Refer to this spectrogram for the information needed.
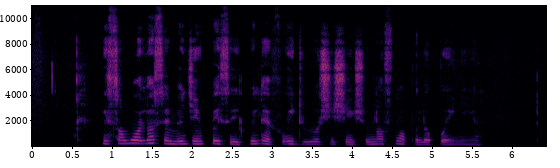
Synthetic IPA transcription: i˨sɔ̃˧wɔ˦ɔ˧lɔ˦sɛ˦˨mĩ˧˦d͡ʒi˦˧n̩˦k͡pe˦˨se˨˦˨i˨k͡pĩ˨˦lɛ˦˨fũ˨˦i˦˨du˨˦ɾo˦ʃi˧ʃẽ˧i˨ʃo˨˧˦nã˦fũ˦ɔ˦˨k͡pɔ˨lɔ˧k͡pɔ˨e˨nĩ˨j̃ã˨

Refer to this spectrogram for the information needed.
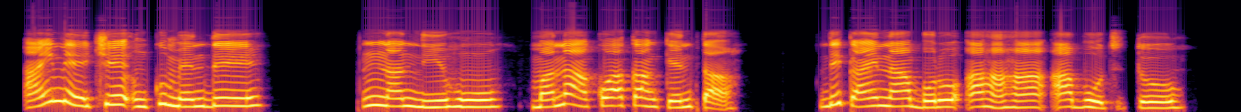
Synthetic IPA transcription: a˨ɲɪ˦ne˨t͡ʃe˦ŋ̩˨ku˦me˨n̩˦dɪ˦ | n̩˦na˨n̩˦ni˦ɦu˦ | ma˨na˦a˨kʊ˦a˦ka˦ŋ̩˨ke˨n̩˦ta˨ | n̩˦dɪ˦ka˨ɲɪ˦na˨a˦bʊ˨ɾʊ˦ʔa˦ɦa˨ɦa˦a˦bʊ˦˨o˨tu̥˨to˦

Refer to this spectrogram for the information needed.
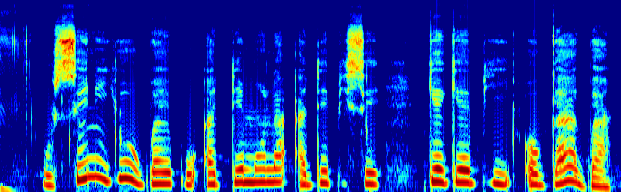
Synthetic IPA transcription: o˨se˦nĩ˦jo˦˨ɡ͡ba˨e˨k͡po˨ʔa˨d̥e˦mɔ̃˦la˦a̰˨de˦bi˦se˦ | ɡ̥ɛ˦ɡɛ˦bi˦ɔ˨ɡa˨˦˨ɡ͡ba˨

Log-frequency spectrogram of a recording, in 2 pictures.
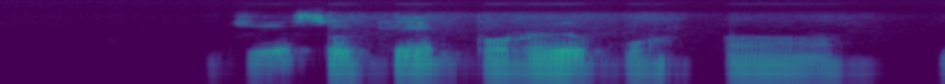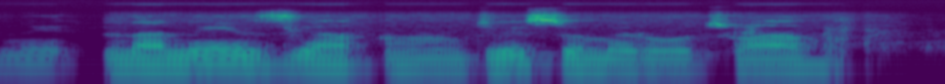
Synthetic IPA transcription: d͡ʒe˦so˨ke˦pʊ˨ɾe˦kʷʊ˨ | na˨ne˦zi˦a˦m̩˨d͡ʒe˦so˨me˨ɾʊ˨tu˨a˦ɦʊ̰˨

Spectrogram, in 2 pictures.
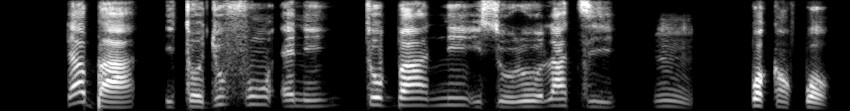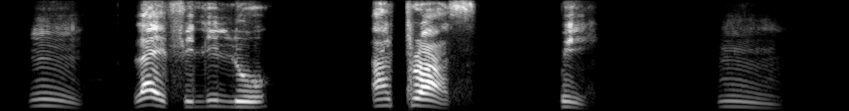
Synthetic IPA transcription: d̥a˦ba˨˦ | i˨tɔ˨d͡ʒu˦fũ˦ɛ˧nĩ˧ | to˦ba˦nĩ˦i˦˨so˨ɾo˧la˦tĩ˧˦˨ | k͡pɔ˦˨kã˨k͡pɔ̃˨˦˨ | la˨˦i˦˨fĩ˧li˦lo˧ | a˧lpɾa˦˨s | k͡pe˨˦˨

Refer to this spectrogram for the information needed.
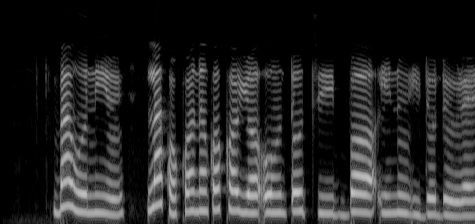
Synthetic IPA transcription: ba˦wo˧nĩ˧o˨ | la˦kɔ˨kɔ˨˦nã˦kɔ˦kɔ˦jɔ˧ʔo˧hũ˧˦to˦ti˧bɔ˦i˧nũ˦i˨do˨˧do˨ɾɛ˨˧

